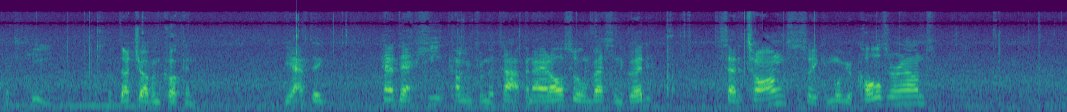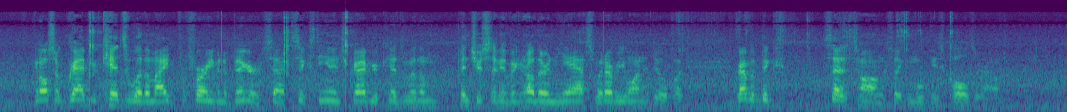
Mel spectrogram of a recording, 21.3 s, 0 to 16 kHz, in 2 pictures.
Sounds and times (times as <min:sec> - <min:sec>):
Speech: 0:00.0 - 0:02.0, 0:02.8 - 0:06.6, 0:07.2 - 0:09.4, 0:11.0 - 0:20.7.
